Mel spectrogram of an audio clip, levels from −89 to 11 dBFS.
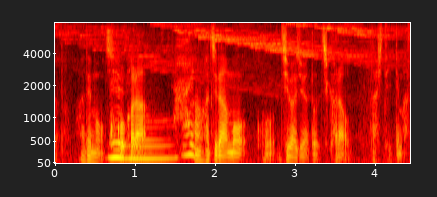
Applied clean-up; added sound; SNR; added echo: none; Wind chime; 11 dB; none.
